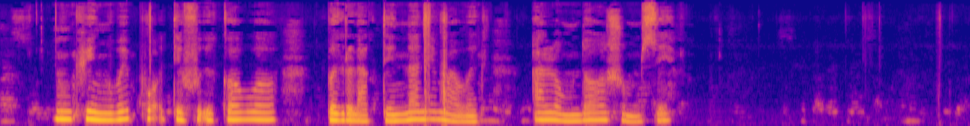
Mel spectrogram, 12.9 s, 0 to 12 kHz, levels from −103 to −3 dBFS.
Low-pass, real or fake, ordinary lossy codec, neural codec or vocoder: 10.8 kHz; real; AAC, 32 kbps; none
